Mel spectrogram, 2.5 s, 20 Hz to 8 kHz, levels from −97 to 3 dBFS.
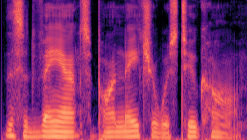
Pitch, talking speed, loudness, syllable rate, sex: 100 Hz, 170 wpm, -18 LUFS, 5.1 syllables/s, male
